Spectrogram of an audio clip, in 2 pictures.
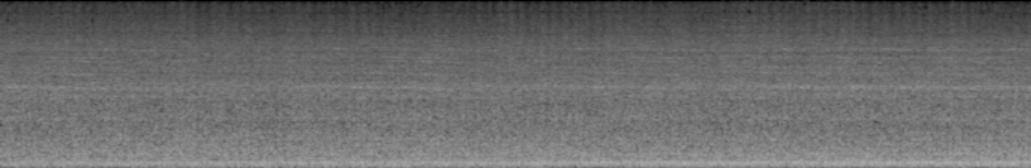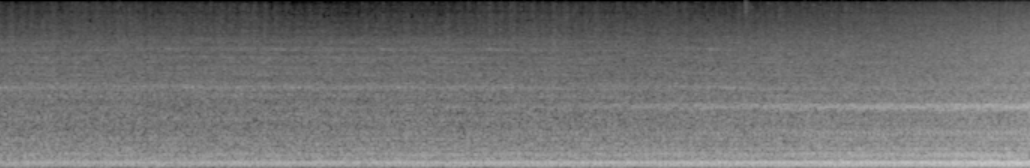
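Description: A long freight train rumbles steadily past, slowly growing louder.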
